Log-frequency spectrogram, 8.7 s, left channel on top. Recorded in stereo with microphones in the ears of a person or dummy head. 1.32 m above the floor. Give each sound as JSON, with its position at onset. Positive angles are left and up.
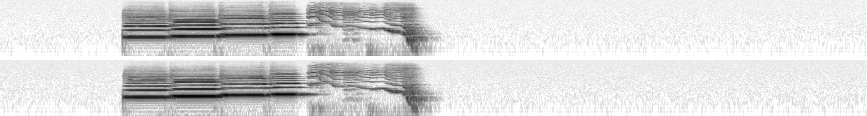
{"t": 1.2, "sound": "a flute", "side_deg": 55, "distance_m": 0.8}
{"t": 3.1, "sound": "a cupboard door", "side_deg": 65, "distance_m": 1.1}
